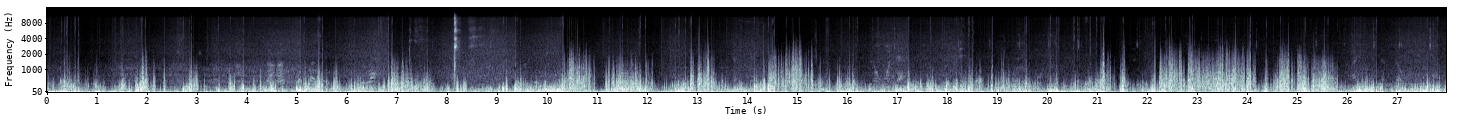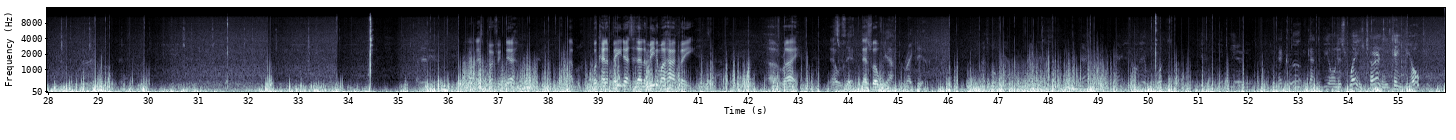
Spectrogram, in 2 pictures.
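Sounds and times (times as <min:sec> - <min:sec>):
wind buffeting microphone: 0:00.0 - 0:55.9
golf club striking ball: 0:08.1 - 0:08.8, 0:34.4 - 0:34.8.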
